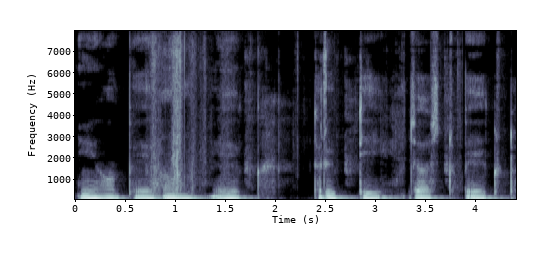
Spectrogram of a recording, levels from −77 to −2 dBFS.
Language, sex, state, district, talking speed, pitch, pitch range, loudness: Hindi, male, Himachal Pradesh, Shimla, 95 wpm, 115 Hz, 110-120 Hz, -21 LUFS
